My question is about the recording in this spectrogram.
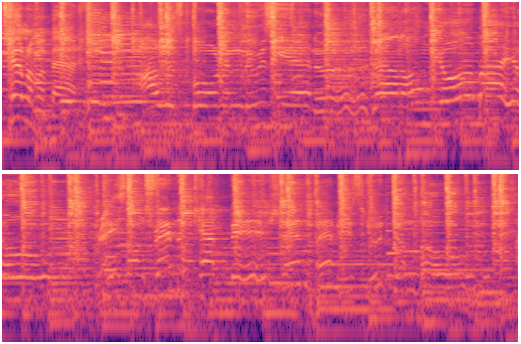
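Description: A western swing band plays an instrumental intro on fiddle and archtop guitar. The guitar keeps a steady chopped rhythm, and the fiddle takes the lead with sliding notes in the first part.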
